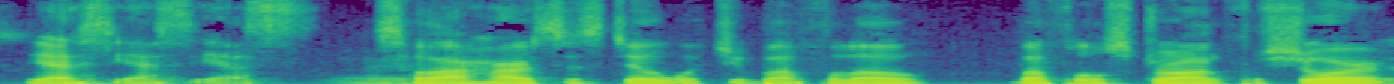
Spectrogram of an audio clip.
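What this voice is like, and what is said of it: Losing voice, strained. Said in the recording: “I lost my voice ... I see it going away”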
